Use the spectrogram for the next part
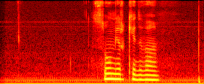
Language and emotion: Russian, sad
